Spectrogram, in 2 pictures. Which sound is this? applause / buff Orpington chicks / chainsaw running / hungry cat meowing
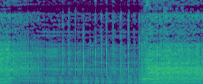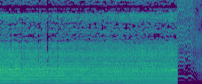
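chainsaw running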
